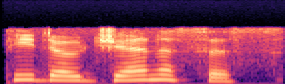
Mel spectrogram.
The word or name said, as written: paedogenesis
